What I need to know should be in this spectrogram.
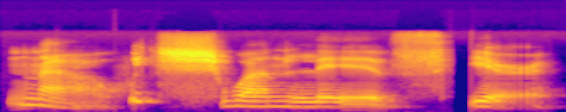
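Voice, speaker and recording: Storybook monster queen, put on by a narrator: vain, sly and scornful, very slow drawn-out delivery with a gravelly creak. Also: mid-range voice, echoey room, highs cut off, exaggerated voice. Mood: hungry, sly. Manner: boastful, drawn-out, snorting and hissing. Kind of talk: children's storybook character voice.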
